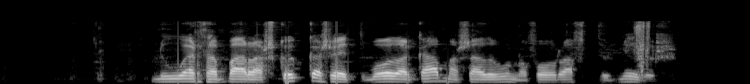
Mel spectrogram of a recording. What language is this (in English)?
Icelandic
